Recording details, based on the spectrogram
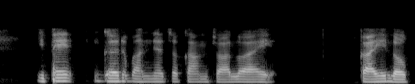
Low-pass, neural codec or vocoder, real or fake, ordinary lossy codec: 5.4 kHz; codec, 16 kHz, 1.1 kbps, Voila-Tokenizer; fake; none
